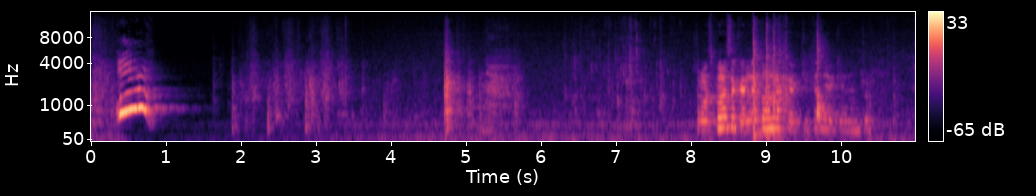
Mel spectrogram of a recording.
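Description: Water swilling inside a plastic blender jar as it is swirled and tipped over a cheesecloth strainer, with a few knocks of the jar, one sharp. A short vocal exclamation comes at the start and voiced sounds near the end.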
